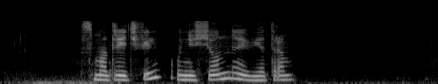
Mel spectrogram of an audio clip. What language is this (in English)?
Russian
